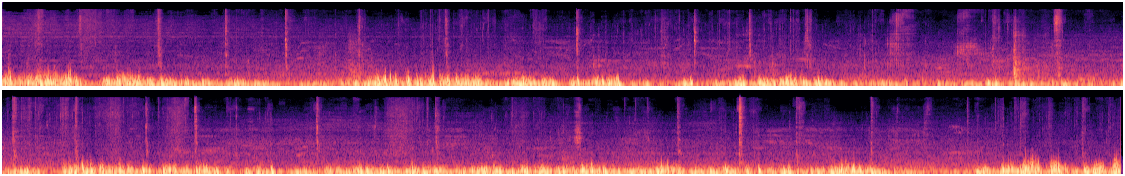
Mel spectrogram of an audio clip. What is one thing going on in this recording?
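A young woman chews and slurps wetly, close to a microphone.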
